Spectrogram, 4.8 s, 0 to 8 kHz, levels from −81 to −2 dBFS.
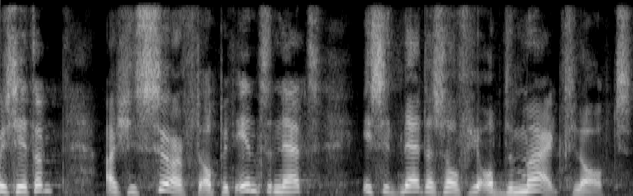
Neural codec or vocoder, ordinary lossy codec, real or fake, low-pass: codec, 16 kHz, 4 kbps, FunCodec, trained on LibriTTS, 50 frames a second; none; fake; none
